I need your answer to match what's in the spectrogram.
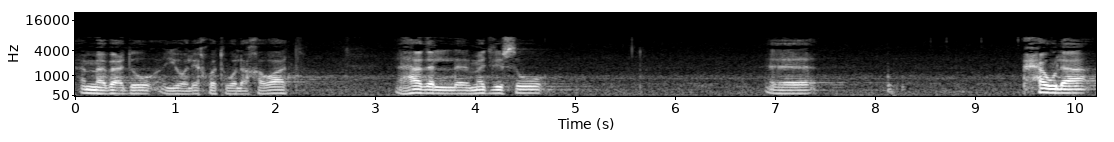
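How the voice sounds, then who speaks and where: A man giving a religious lecture in a measured, hesitant way, often repeating his phrases. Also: medium pitch. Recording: dull, echoing hall, faint noise.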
